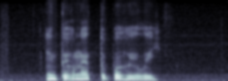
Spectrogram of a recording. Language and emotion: Russian, neutral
